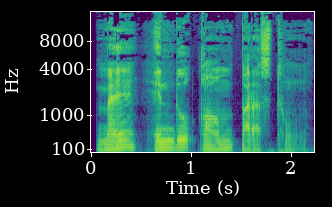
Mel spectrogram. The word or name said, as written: क़ौम-परस्त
